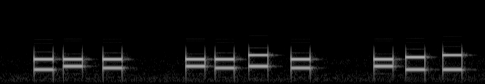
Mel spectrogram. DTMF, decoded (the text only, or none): 174 7494 723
